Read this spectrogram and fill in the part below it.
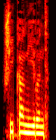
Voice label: "schikanierend", German; adjectives

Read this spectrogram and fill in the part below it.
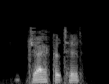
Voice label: "jacketed", english; adjectives

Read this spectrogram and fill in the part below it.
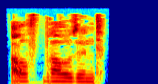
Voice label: "aufbrausend", German; adjectives

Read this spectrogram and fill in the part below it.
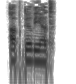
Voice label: "abgewehrt", German; adjectives

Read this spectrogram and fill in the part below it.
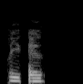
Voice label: "reell", German; adjectives

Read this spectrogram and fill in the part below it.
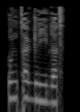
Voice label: "untergliedert", German; adjectives

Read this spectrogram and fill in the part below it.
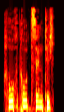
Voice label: "hochprozentig", German; adjectives

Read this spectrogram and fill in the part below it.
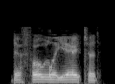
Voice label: "defoliated", english; adjectives

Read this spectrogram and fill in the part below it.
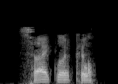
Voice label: "cyclical", English; adjectives

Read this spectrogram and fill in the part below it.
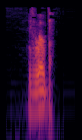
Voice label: "verb", English; nouns

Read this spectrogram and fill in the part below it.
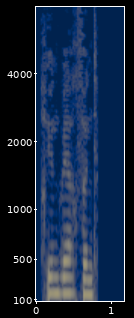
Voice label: "hinwerfend", German; adjectives

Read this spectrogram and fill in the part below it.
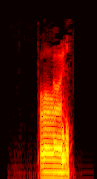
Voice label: "peroral", english; adjectives

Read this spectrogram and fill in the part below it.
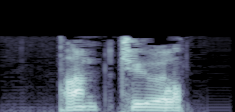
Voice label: "punctual", english; adjectives

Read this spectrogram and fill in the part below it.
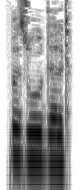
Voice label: "besudelt", German; adjectives

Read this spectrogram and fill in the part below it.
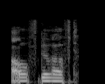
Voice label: "aufgerafft", German; adjectives

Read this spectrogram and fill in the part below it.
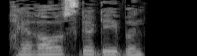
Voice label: "herausgegeben", German; adjectives

